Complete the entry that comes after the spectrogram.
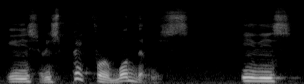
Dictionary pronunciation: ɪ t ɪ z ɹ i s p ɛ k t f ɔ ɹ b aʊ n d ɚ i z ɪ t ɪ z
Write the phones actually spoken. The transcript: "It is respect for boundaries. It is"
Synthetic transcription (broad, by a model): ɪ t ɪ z ɹ i s p ɛ k t f ɔ ɹ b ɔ d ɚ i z ɪ t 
